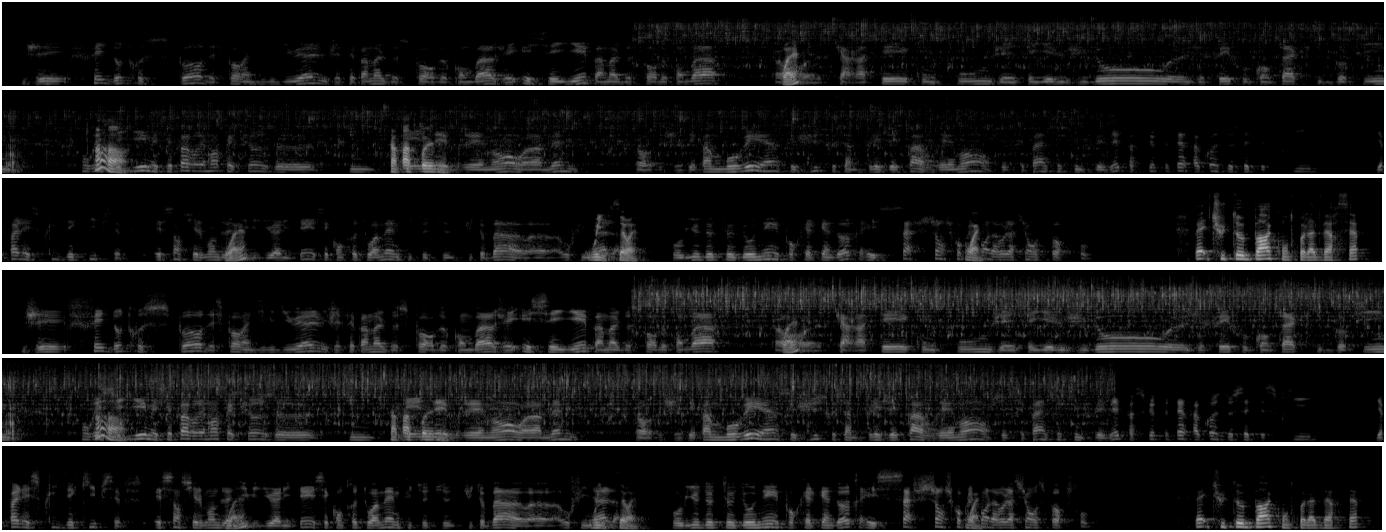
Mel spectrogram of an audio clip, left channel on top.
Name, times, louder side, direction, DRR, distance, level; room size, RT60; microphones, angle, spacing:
voice 1, 0.2-7.4 7.7-14.3 14.6-19.8 20.2-26.9 27.6-33.8 34.3-38.5, right 3 dB, 75° right, 1.3 m, -45 dB
sound 1, 6.3-25.0, right 10 dB, 55° right, 1.6 m, -45 dB
voice 2, 14.7-15.1 17.7-18.3 29.9-30.1 33.5-34.0 37.3-37.4 39.6-41.2, left 4 dB, 65° left, 0.7 m, -34 dB
15.5 x 9.0 x 8.8 m
head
